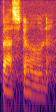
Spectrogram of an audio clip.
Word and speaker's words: Bastogne: E but it's pronounced Bastogne like bass and tone and that was where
